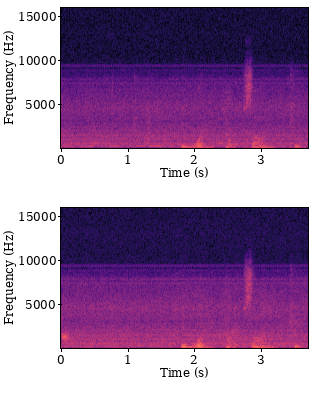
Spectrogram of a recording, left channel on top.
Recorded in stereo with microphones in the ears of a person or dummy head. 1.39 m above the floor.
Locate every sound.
1.8 s a woman speaking: centre (ahead or behind), 0.5 m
